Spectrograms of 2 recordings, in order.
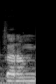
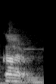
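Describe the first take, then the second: First: The word is said in a common colloquial form. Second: The word is said in its standard form. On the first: This is how people often say it. The speaker calls it wrong. "कई बार कर्म भी बोला जाता है" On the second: This is the pure, correct form. The speaker calls it right. "जो शुद्ध रूप है वो है कर्म"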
